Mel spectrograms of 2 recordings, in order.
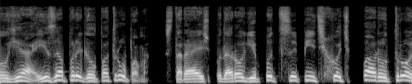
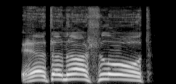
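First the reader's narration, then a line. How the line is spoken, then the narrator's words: Shouting while running. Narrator (Russian): закричал на бегу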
